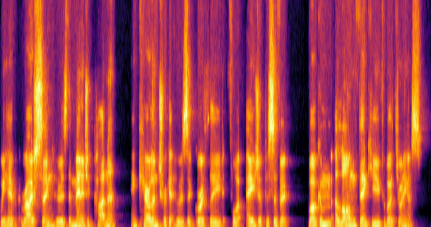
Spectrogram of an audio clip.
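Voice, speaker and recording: With a New Zealand accent, a man talks at a fairly low pitch over a quiet background. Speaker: podcast host and software company CEO. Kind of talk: interview.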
